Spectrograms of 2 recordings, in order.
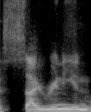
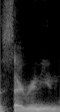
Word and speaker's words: Cyrenian: It's the Cyrenian Way: mm-hmm. – uh, Spiritual Poverty and the Art of Accompaniment. So the Cyrenian Way.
